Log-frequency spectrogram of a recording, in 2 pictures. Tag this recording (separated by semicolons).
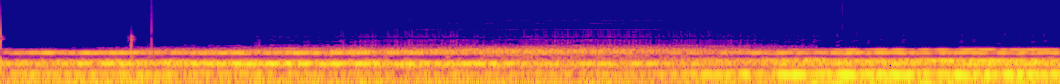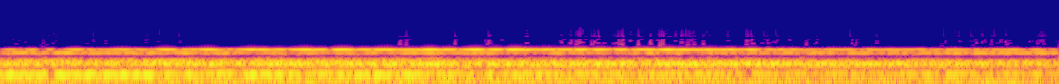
ambient; drone; loop; space; wind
